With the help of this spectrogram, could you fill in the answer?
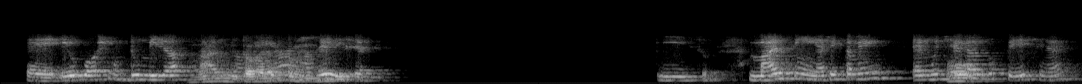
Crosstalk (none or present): present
